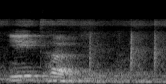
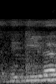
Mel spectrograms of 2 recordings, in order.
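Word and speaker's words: ether: इसका क्या functional group है, मतलब अल्कोहल, और इसका क्या है, ईथर। ईथर नहीं है, ये है ईथर, है ना, क्योंकि नाम पहले नहीं सुना है लेकिन इसको प्रोनाउंस करना सीख लीजिए, ईथर, राइट।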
